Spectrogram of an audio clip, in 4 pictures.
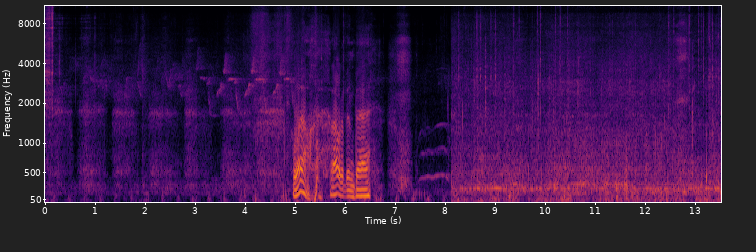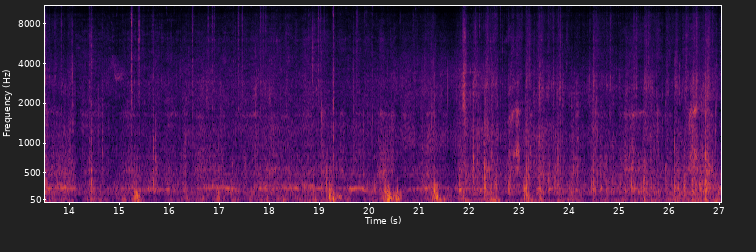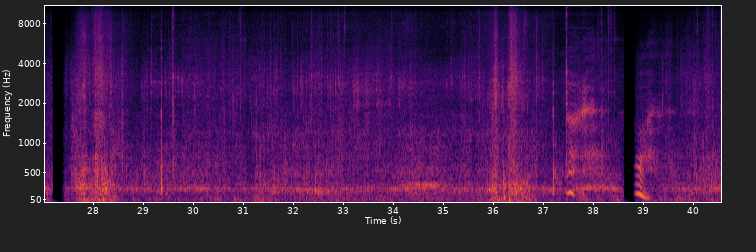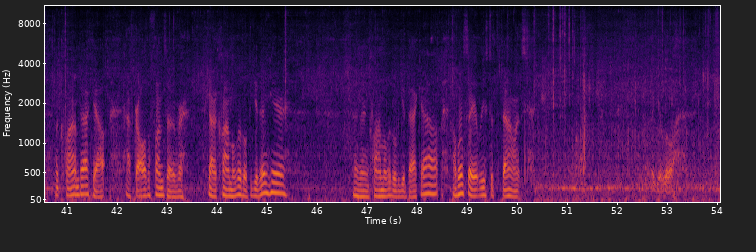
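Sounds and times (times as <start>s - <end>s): bike tyres on dirt trail: 0.0s - 54.0s
bike rattles and knocks: 7.8s - 54.0s.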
